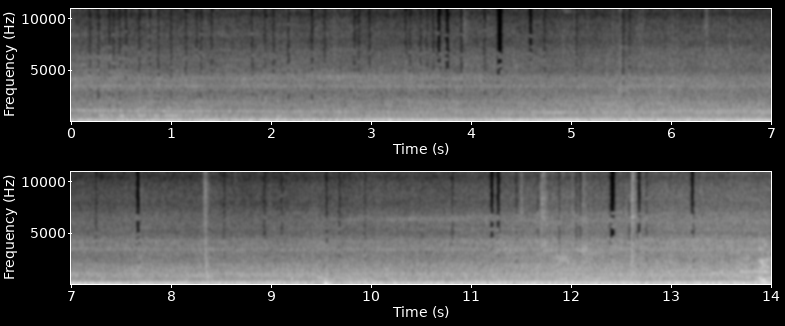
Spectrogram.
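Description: Diesel engine of a parked FDNY heavy rescue truck idling with a steady low rumble. A faint whine slowly falls in pitch above it, and a single sharp knock comes about nine and a half seconds in.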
